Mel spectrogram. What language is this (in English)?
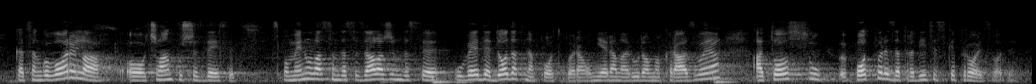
Croatian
